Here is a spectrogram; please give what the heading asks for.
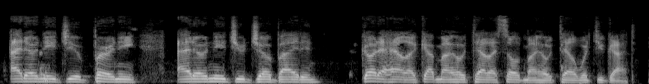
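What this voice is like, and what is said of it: Spot-on Donald Trump impression. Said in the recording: “That's like spot on impersonation of Donald Trump.”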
